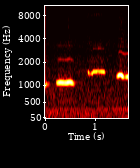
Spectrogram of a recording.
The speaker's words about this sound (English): What's going on with this whistle? His bottom lip comes way out here.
